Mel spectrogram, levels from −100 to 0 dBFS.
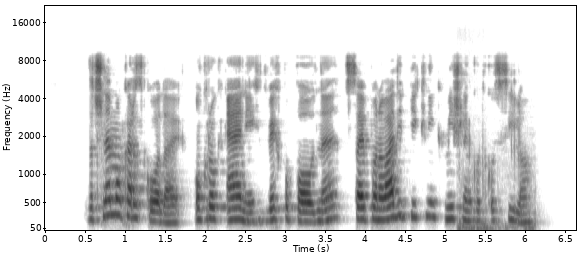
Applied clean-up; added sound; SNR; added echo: classical method log-MMSE.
